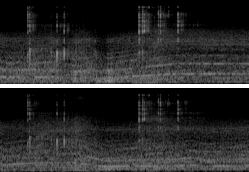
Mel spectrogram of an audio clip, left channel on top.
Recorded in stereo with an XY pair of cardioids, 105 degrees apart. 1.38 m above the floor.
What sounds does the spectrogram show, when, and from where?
0.3 s crushing: 30° left, 4 m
